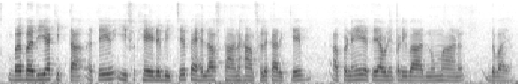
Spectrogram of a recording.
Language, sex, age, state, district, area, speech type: Punjabi, male, 18-30, Punjab, Rupnagar, rural, spontaneous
